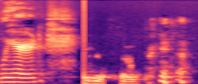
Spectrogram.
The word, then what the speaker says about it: wyrd: Yeah, I thought you were saying weird. That's, by the way, it's spelled WYRD, and it actually refers to an ancient spiritual perspective and not weirdness.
